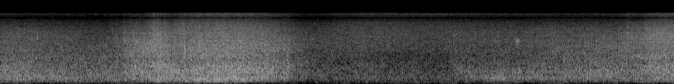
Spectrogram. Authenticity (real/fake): real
